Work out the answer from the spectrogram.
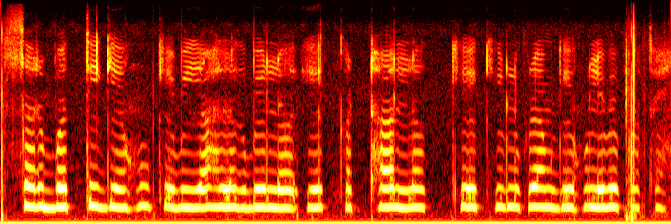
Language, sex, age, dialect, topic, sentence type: Magahi, female, 18-24, Central/Standard, agriculture, question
